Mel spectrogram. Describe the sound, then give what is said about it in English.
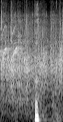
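Faint, steady applause from a church audience in Denton, Texas, clapping to thank God at the blessing of their church facility, dense, with a brief voice breaking through for a moment partway in. “If you've been a part of the journey and the miracle of getting in this to this facility, if this is your home church, feel free to clap right now and thank God for the miracle of this blessing.”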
